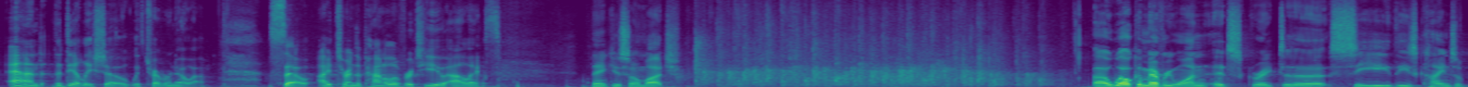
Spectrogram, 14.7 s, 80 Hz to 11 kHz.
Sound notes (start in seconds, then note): 6.8 audience applauding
